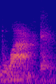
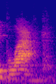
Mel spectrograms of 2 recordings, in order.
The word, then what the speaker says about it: black: black shirt today okay and in British English this and this sound much more similar okay I sat at the block table okay but we don't really say it that way in English this is more of an American English sound like Saturday and laughs in half and black okay so one more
